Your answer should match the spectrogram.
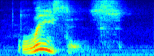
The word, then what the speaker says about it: Reese's: I think, and Bill, for the record, you said it right, and I got to give you so much. It is, for everybody out there, I really want you to hear this. It is Reese's.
